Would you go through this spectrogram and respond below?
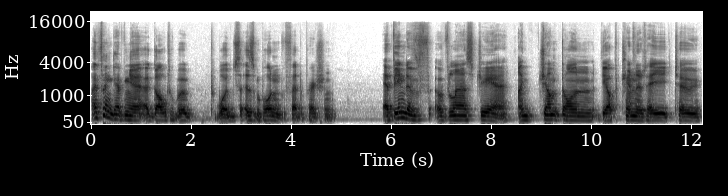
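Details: Man turning 30 with Friedreich's ataxia, a genetically inherited, progressive neuromuscular condition affecting coordination, balance and speech; ataxic dysarthria.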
